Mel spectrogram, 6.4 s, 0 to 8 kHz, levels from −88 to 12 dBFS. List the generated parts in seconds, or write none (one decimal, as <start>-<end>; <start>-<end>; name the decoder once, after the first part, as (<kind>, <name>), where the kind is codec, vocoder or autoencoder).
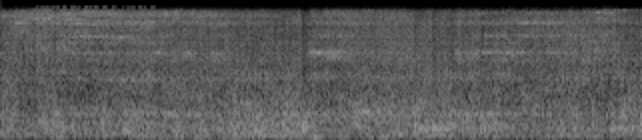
1.1-2.0 (autoencoder, DAC-VAE); 2.9-4.8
